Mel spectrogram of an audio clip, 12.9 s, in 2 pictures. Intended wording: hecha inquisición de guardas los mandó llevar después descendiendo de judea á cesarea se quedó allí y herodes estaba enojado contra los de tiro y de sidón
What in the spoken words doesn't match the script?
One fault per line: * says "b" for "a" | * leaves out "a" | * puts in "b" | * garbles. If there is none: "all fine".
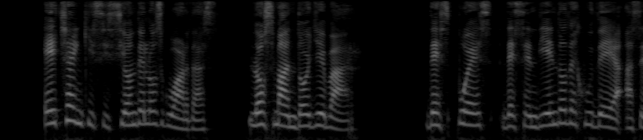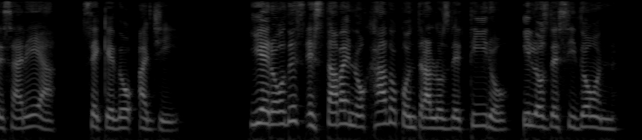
* puts in "los"
* puts in "los"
